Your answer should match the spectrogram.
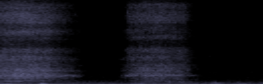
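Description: Two deep inhales through the nose during a guided breathing exercise, each a soft, airy rush separated by a brief pause, quiet overall with a faint low hum underneath.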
